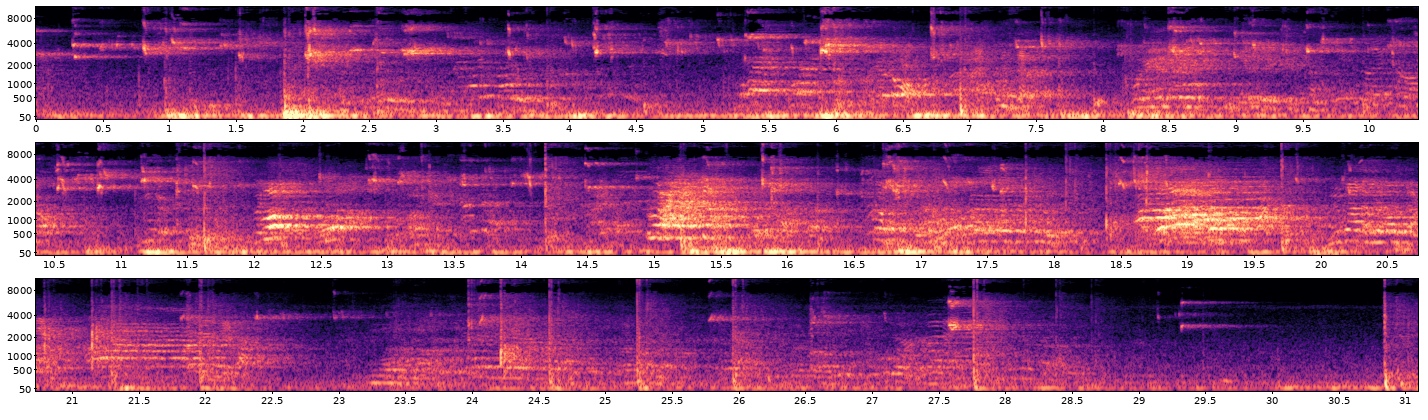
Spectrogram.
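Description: Players' voices calling out across a large gymnasium hall, mixed with repeated hits of a soft volleyball being passed and struck during a rally.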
